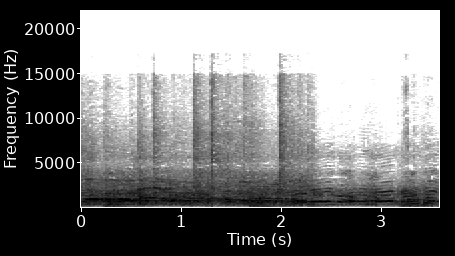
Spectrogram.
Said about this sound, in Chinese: 工厂已经被示威群众包围，场外群众激愤叫嚣，场内也完全失控。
